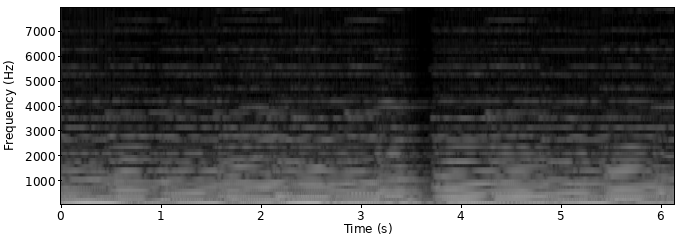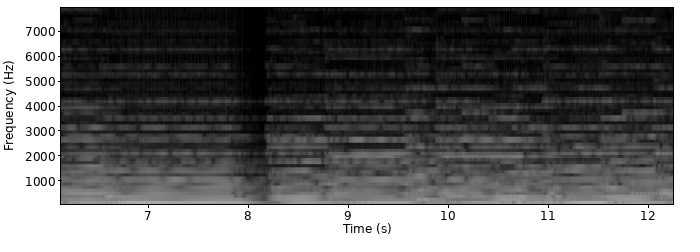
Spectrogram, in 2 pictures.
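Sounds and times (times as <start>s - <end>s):
pipe organ playing a hymn: 0.0s - 12.2s.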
